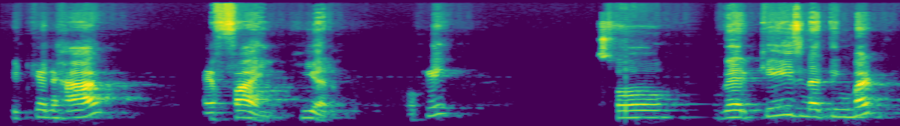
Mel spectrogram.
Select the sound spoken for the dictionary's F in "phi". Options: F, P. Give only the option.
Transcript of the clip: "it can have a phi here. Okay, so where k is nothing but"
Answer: F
